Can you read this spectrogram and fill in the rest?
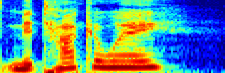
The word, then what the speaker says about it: Mitakuye: The other one, Mitakuye, and it's Mitakuye. Yeah, everybody tells me to pronounce this different.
